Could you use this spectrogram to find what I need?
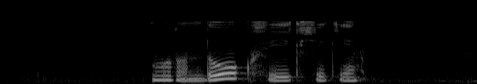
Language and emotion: Russian, sad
